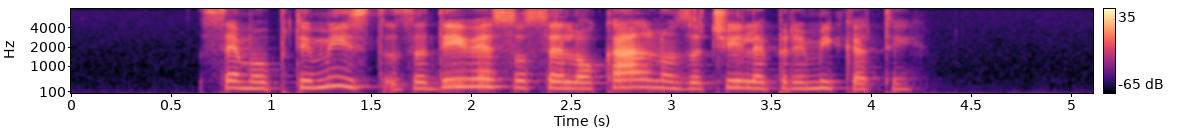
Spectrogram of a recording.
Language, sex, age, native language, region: Slovenian, female, 30-49, Slovenian, Gorenjska region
